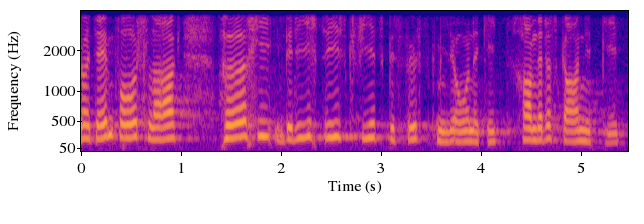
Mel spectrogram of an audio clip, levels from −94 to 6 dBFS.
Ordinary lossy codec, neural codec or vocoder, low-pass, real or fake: none; vocoder, 44.1 kHz, 128 mel bands, Pupu-Vocoder; 3.6 kHz; fake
